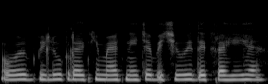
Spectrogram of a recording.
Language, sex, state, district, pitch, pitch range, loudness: Hindi, female, Rajasthan, Nagaur, 220 Hz, 220-225 Hz, -31 LUFS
